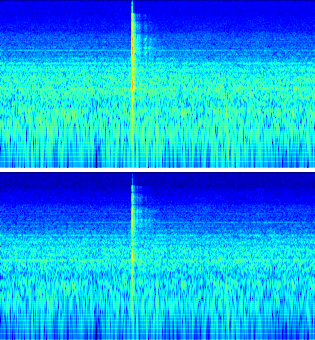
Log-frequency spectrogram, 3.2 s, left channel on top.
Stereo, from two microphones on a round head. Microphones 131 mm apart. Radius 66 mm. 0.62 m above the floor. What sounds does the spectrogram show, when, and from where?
1.3 s a clap: 35° left (ahead or behind), 0.5 m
